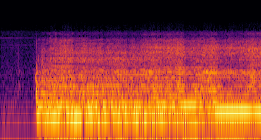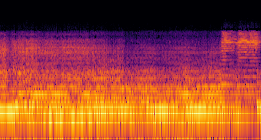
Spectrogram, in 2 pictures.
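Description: Loud dramatic radio-drama bridge music with sustained low notes, coming in suddenly under a second in after a faint hiss.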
